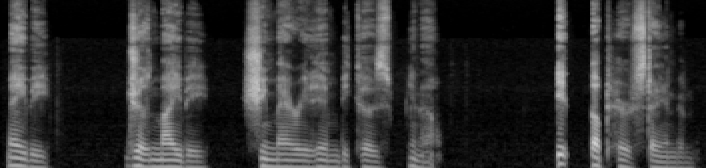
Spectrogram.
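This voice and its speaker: Man playing a low-voiced werewolf husband. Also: steady tone, slow pace, dry recording, studio quality. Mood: hurt, accusing. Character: proud, wounded young werewolf husband and country vet. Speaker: voice actor. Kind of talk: dramatic roleplay audio, one side of a couple's argument.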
